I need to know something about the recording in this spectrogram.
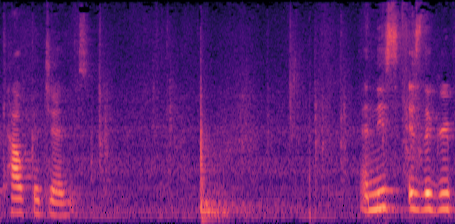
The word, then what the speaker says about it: chalcogen: to a group called the chalcogen the chalcogen so that's how you pronounce that word chalcogen and this is the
